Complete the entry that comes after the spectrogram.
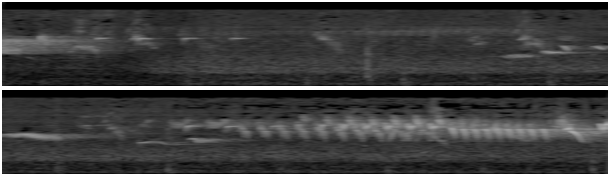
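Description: Songbirds singing: rapid, buzzy trills of quickly repeated high notes, strongest in the last two seconds, with a few short chirps in the middle, over a steady background hiss.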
